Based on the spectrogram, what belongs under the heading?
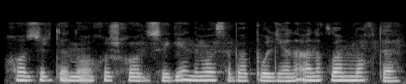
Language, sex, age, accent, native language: Uzbek, female, 18-24, Surxondaryo, Uzbek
